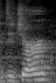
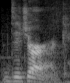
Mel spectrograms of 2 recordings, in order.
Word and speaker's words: Dejarik: Dejarik, I believe is the correct pronunciation for it.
